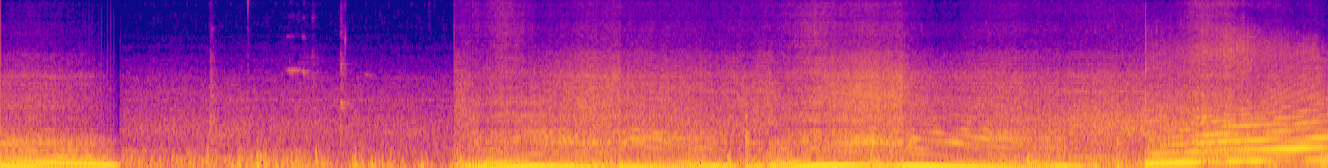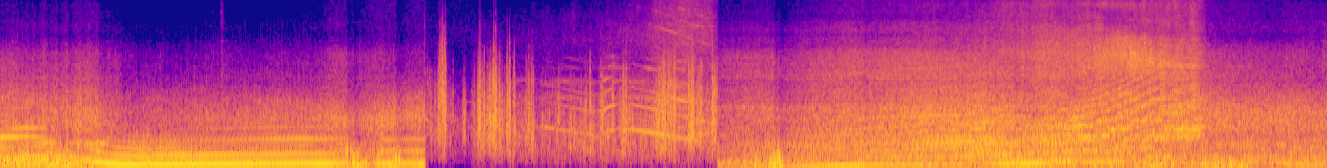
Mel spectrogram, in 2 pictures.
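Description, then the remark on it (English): A car engine revs hard through a loud valved exhaust, whose muffler valve can be opened or closed to make it louder or quieter. The revs come in a series of rising and falling blips, with a short pause before another burst of revving. No one speaks. “pretty much you're able to open and close the valve on the muffler. This will make it either louder or quieter based off what you want.”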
